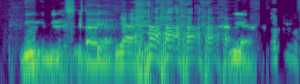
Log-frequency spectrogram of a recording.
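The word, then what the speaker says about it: Vučević: So I would love to get, I don't know how to pronounce his name, Nikola Vucevic. Vucevic, yeah.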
